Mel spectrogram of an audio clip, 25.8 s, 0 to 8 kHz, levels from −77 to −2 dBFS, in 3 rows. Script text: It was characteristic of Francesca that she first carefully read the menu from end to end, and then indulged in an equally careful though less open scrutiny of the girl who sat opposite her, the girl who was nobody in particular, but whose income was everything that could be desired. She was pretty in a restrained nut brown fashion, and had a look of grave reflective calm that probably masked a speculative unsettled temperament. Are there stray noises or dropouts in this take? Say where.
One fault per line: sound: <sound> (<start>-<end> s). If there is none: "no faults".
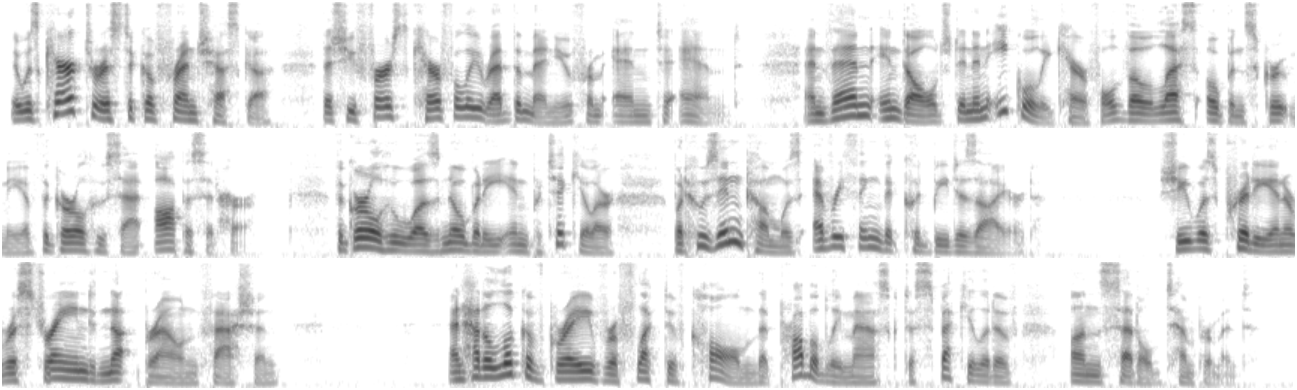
no faults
